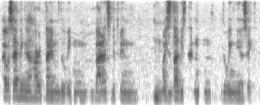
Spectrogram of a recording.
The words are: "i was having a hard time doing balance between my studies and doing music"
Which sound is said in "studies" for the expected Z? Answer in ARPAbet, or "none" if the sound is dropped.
S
